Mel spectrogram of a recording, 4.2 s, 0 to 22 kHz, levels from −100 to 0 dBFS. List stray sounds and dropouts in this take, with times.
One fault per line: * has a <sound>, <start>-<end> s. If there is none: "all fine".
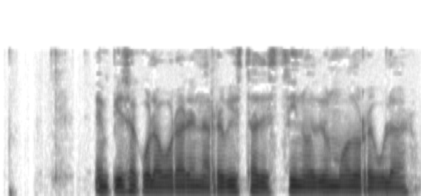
all fine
